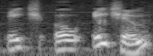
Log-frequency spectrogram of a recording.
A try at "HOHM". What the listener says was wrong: Oh, you pronounced the H. home.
